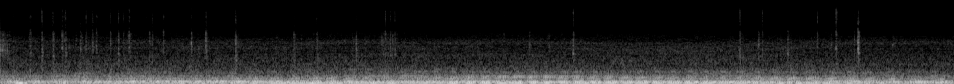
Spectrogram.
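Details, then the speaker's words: 2008 Mercedes-Benz CL550 W216 at speed: deep, steady droning rumble with cabin vibration, in harmony with wheel rotation, tone changing when turning left; owner concludes passenger-side rear wheel bearing, plans hub assembly replacement. "the vibration throughout the cabin is obvious it's not just sound but also vibration"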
